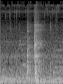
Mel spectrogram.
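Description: Lamb meat cooking in a pot, a low bubbling simmer broken by two quick scrapes of a spoon against the pot, close by and brief.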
